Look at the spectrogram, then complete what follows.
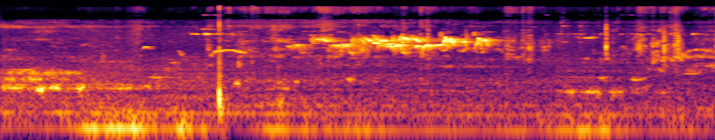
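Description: Small birds chirping and twittering, loudest in the middle, with one sharp click about two seconds in.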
